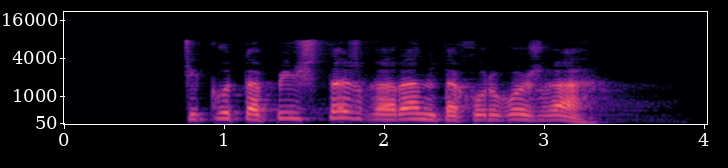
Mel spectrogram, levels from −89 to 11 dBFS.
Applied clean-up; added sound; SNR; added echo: neural mask model DeepFilterNet 3.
